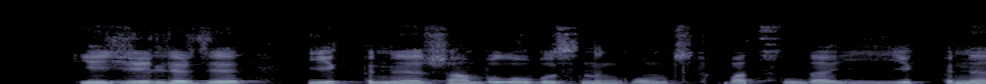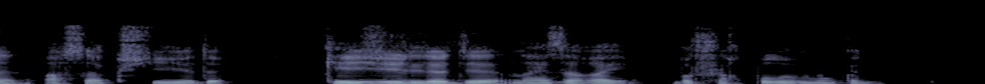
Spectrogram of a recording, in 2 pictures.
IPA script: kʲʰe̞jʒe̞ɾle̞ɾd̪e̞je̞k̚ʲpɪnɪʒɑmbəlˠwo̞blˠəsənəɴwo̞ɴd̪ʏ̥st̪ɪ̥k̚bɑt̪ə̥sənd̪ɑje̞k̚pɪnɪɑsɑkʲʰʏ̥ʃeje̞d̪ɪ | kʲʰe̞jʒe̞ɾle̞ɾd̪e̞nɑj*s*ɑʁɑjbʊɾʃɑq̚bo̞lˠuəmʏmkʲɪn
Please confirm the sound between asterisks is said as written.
no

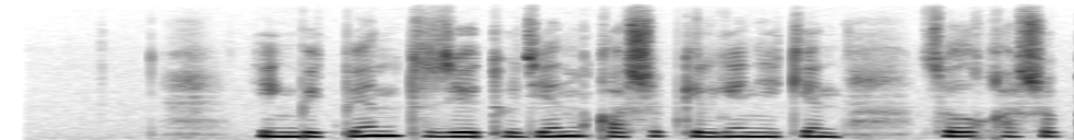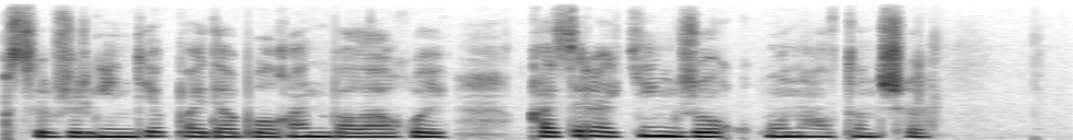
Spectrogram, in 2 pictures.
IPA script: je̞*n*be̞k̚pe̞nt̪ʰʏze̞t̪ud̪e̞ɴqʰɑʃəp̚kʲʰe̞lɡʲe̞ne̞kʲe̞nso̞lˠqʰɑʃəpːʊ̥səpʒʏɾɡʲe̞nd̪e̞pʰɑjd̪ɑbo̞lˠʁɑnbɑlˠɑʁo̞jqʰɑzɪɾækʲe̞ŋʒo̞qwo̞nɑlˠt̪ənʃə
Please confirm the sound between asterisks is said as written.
no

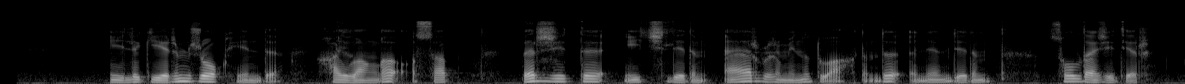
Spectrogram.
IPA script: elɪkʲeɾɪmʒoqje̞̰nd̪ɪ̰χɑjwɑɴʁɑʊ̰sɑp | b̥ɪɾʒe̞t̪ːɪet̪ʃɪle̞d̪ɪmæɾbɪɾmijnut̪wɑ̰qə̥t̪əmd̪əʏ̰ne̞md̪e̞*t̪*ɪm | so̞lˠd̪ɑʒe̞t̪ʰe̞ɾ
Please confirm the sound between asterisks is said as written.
no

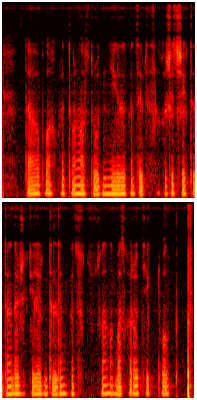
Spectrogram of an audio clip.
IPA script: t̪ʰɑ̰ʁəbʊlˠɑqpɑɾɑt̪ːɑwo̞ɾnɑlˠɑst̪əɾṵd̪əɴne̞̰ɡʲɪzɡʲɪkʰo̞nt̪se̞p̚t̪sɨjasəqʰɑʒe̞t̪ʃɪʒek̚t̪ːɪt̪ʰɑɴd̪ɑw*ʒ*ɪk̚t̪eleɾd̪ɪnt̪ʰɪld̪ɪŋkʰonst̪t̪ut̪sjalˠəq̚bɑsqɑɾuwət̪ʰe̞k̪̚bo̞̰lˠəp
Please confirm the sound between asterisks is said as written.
yes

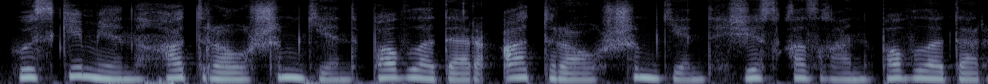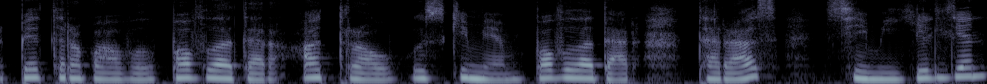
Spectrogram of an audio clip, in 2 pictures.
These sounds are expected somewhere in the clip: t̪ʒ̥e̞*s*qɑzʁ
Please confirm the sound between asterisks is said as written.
yes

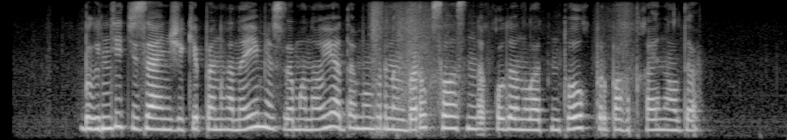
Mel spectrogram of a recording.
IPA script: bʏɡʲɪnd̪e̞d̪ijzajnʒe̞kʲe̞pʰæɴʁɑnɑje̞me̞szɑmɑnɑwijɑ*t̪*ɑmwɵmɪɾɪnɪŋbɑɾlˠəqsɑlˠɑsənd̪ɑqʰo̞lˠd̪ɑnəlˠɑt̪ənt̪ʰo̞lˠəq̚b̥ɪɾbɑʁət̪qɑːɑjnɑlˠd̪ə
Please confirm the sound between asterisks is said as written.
no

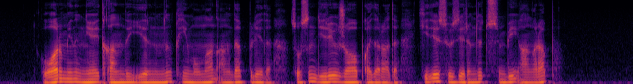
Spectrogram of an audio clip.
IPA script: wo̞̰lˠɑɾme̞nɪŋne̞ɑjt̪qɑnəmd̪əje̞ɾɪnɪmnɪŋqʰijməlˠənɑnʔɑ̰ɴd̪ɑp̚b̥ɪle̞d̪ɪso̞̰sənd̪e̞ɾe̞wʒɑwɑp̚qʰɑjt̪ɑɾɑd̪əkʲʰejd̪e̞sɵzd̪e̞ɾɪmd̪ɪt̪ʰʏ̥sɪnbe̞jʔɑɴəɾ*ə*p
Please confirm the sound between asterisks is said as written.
no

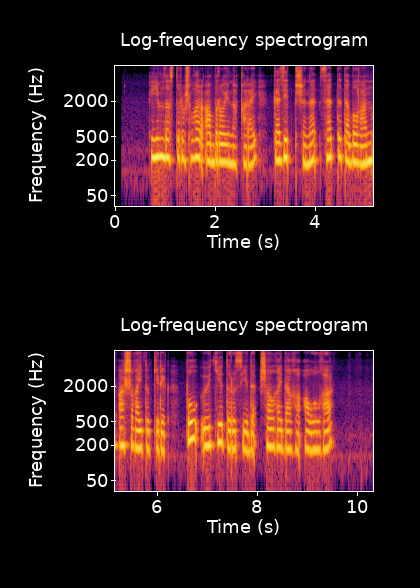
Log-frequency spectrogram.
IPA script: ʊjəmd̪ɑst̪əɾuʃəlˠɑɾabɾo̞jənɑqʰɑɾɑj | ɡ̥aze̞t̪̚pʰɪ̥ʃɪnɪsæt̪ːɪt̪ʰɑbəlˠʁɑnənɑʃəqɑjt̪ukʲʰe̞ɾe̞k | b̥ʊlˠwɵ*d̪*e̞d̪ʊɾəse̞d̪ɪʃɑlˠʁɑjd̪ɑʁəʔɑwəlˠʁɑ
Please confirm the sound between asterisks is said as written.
no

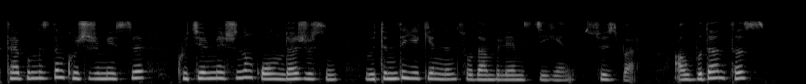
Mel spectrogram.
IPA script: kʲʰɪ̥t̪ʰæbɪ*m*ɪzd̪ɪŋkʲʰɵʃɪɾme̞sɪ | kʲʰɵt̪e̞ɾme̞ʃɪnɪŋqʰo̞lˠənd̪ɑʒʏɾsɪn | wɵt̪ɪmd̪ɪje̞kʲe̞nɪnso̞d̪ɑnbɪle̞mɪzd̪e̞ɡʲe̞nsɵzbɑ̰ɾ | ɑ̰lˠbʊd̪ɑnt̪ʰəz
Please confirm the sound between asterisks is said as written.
no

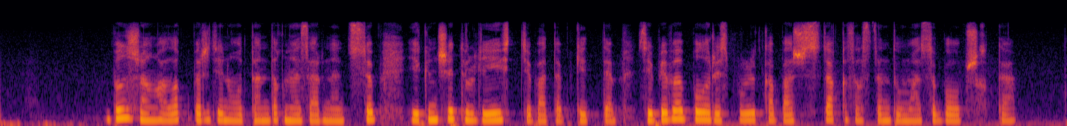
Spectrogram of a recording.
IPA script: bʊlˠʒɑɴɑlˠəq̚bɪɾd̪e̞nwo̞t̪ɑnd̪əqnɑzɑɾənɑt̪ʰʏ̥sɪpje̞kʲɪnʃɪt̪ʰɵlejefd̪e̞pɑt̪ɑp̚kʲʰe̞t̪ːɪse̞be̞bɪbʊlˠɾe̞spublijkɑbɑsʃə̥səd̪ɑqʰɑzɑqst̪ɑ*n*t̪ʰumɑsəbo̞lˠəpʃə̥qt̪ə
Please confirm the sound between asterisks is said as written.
yes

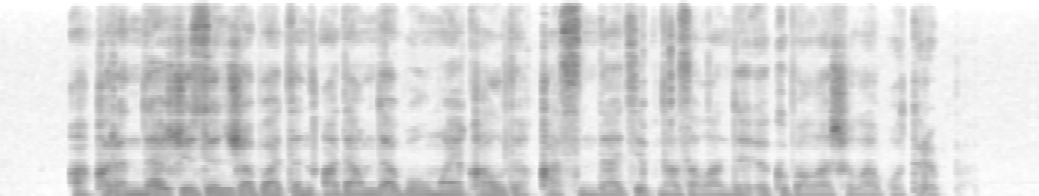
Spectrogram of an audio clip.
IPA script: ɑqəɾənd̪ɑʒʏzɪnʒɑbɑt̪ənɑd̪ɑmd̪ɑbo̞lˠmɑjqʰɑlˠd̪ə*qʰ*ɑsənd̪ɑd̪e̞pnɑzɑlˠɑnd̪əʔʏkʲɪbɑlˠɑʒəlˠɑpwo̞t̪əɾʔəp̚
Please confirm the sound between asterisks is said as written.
yes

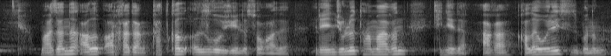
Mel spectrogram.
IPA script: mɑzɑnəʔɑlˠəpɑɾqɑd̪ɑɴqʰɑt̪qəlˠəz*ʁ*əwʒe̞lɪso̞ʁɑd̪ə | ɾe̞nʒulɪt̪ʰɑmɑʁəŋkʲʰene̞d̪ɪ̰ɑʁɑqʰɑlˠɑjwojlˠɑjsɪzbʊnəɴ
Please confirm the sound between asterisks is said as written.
yes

